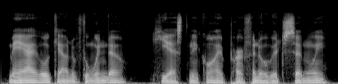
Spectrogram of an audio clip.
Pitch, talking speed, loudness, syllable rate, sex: 85 Hz, 215 wpm, -19 LUFS, 7.1 syllables/s, male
